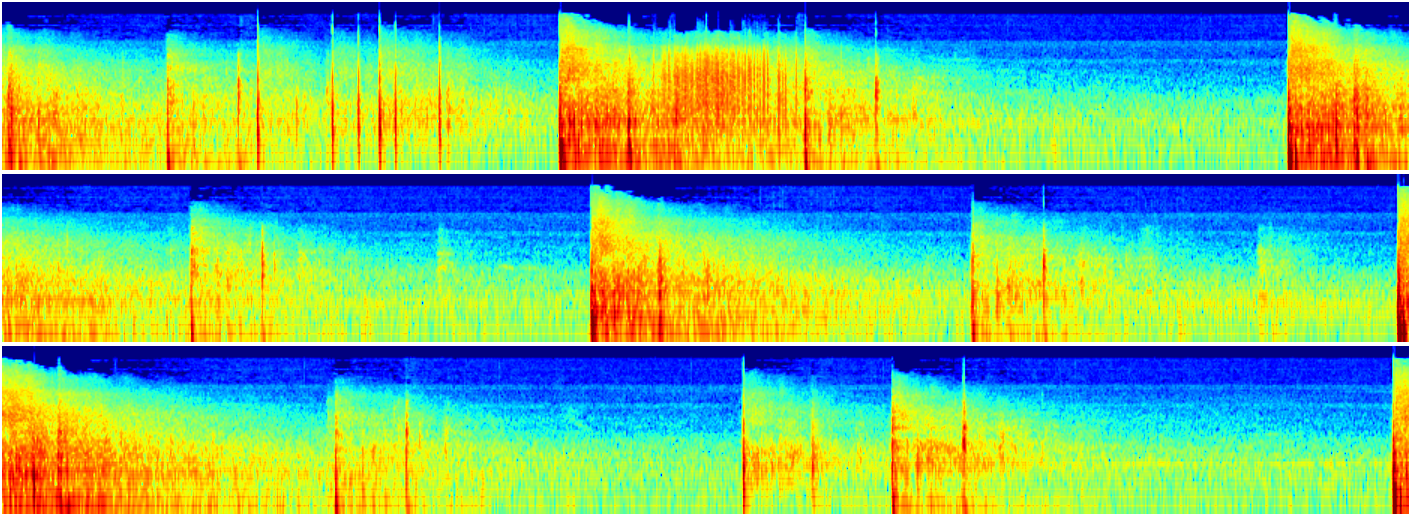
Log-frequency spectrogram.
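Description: Aerial firework shells bursting, a loud bang about every five seconds, each followed by an echoing rumble that fades over a few seconds. Smaller single cracks fall between the big bursts, with a run of rapid crackling near the start.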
